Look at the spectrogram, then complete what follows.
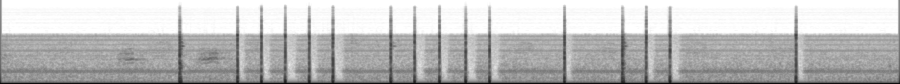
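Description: A steady, even hum with a run of about sixteen sharp clicks, bunched from about two seconds in to near the end.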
